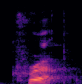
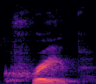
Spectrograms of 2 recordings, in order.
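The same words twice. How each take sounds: First: The word is pronounced the French way. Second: The word is pronounced the English way. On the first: The speaker calls it right. "The correct pronunciation ... this is the way they pronounce it in France" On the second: The speaker calls it wrong. "a lot of people uh, mispronounce today's dish as crepe"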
